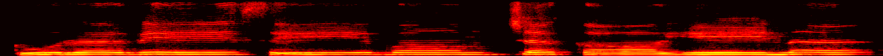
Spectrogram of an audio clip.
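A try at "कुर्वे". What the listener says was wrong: It is kurve, not kurave. Kurve.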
